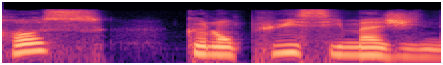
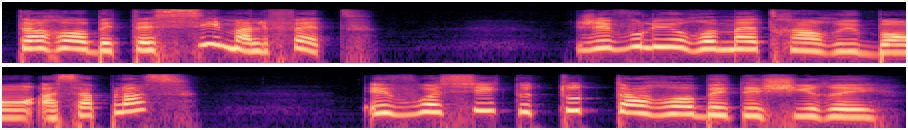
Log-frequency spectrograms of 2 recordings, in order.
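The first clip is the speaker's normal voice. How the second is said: stepmother voice; 5 semitones higher, 3 dB louder than usual. Acted.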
